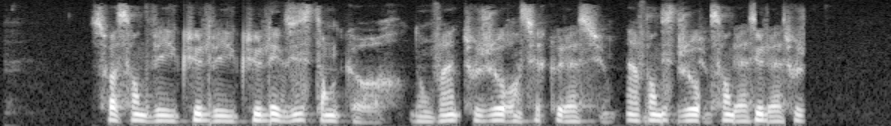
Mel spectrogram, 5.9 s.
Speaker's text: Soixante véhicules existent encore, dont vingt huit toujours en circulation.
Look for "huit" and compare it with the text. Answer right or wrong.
wrong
